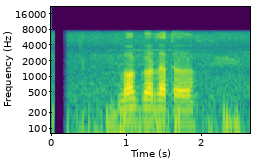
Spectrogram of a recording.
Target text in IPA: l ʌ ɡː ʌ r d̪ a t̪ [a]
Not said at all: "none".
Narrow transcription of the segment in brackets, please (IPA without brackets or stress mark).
ʌ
